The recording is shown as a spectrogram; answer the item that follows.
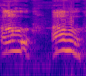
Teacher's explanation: आह, आह, हा साकिन है, ये हा की आवाज सीने के जोर से निकालनी है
